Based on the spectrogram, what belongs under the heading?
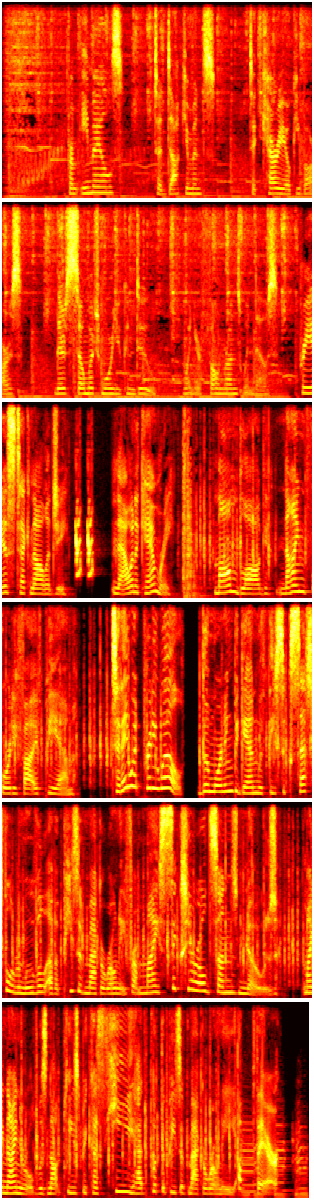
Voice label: commercial, voiceover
